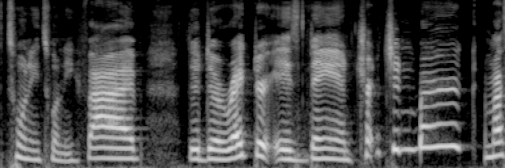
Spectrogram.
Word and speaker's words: Trachtenberg: The director is Dan Trachtenberg. Am I saying it right? Yeah. Trachtenberg.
